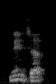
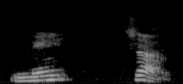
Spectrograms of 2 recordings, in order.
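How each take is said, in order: First: Said in the usual way. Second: নেচার very slowly, as নে, then চার; split into syllables. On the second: Shown as a demonstration. Teacher showing learners syllable division, নেচার slow and broken in two. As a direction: stretch both halves of নেচার, louder, with a gap. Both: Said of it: "syllable ভাগ করে করে উচ্চারণ".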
